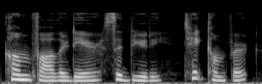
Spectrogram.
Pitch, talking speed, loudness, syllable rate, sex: 195 Hz, 160 wpm, -16 LUFS, 4.3 syllables/s, female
